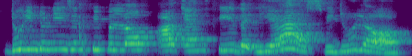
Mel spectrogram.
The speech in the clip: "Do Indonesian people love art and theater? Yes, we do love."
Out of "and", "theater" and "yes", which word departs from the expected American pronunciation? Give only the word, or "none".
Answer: theater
